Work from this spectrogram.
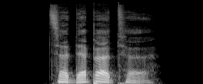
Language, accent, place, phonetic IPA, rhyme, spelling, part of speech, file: German, Germany, Berlin, [t͡sɛɐ̯ˈdɛpɐtə], -ɛpɐtə, zerdepperte, adjective / verb, De-zerdepperte.ogg
- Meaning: inflection of zerdeppern: 1. first/third-person singular preterite 2. first/third-person singular subjunctive II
